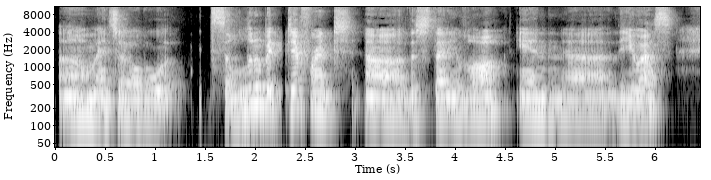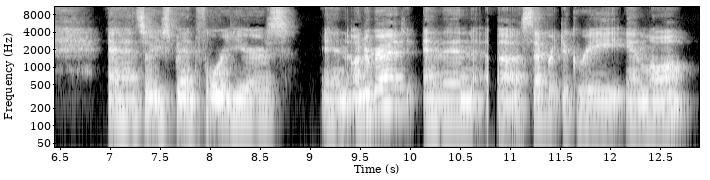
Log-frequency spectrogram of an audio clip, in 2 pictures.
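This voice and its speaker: An American woman from Florida, a lawyer speaking as a guest and explaining things slowly and plainly for English learners over a video call. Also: rumbling low, roomy sound, rough recording. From Florida, United States. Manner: measured, explains terms plainly.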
